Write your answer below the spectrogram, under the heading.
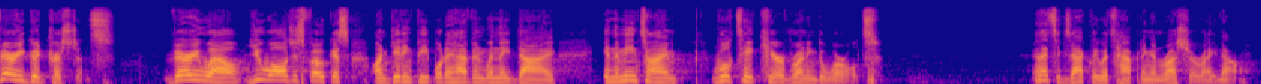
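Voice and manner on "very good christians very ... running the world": normal talking voice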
